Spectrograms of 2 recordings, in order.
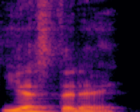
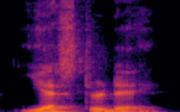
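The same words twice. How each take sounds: First: The R in the middle is dropped. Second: The R in the middle is pronounced.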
